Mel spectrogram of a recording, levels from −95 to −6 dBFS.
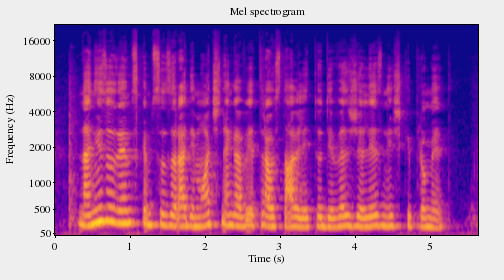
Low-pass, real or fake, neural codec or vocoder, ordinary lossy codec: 19.8 kHz; real; none; none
